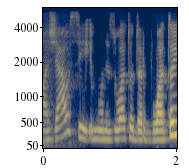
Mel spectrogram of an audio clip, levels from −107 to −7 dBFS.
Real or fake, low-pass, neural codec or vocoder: real; 5.4 kHz; none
